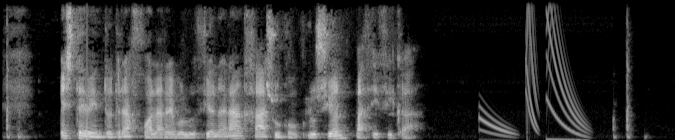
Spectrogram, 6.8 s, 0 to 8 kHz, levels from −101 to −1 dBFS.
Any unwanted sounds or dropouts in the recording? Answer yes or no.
yes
